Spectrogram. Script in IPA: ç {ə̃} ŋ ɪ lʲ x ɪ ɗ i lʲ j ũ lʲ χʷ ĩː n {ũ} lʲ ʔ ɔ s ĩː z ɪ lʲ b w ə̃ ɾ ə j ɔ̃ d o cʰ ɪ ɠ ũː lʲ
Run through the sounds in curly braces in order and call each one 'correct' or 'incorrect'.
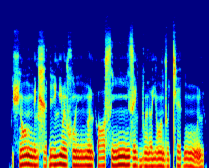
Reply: incorrect: ɔ̃, correct

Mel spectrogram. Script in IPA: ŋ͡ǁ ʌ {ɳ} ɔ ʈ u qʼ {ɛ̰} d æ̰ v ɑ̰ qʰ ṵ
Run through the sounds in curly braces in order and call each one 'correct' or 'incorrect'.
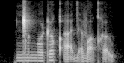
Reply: incorrect: ŋ, incorrect: æ̰

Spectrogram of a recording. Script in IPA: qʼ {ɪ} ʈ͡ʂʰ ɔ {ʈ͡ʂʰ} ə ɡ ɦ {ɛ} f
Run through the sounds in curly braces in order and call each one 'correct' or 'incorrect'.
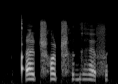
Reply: incorrect: i, correct, correct

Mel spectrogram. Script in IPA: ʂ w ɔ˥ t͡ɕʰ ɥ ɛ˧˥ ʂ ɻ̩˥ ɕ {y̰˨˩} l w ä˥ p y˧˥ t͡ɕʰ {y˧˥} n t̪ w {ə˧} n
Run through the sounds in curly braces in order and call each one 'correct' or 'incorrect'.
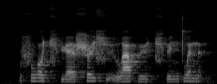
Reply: correct, correct, correct

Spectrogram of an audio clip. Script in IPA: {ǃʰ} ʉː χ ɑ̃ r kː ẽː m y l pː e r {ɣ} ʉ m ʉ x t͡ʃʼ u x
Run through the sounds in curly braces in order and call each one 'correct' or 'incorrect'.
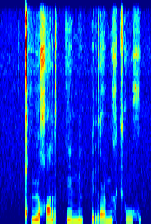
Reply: correct, incorrect: ʕ

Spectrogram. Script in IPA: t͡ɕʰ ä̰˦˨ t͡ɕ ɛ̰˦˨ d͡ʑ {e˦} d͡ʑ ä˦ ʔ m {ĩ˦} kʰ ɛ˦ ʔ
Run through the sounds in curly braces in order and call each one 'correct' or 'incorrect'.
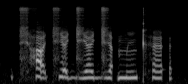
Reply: incorrect: ɛ˦, correct

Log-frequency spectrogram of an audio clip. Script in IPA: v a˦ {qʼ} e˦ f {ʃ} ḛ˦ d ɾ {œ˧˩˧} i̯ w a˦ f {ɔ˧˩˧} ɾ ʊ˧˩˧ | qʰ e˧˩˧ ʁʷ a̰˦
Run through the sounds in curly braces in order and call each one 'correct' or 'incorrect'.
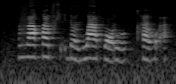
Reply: incorrect: q, correct, correct, correct

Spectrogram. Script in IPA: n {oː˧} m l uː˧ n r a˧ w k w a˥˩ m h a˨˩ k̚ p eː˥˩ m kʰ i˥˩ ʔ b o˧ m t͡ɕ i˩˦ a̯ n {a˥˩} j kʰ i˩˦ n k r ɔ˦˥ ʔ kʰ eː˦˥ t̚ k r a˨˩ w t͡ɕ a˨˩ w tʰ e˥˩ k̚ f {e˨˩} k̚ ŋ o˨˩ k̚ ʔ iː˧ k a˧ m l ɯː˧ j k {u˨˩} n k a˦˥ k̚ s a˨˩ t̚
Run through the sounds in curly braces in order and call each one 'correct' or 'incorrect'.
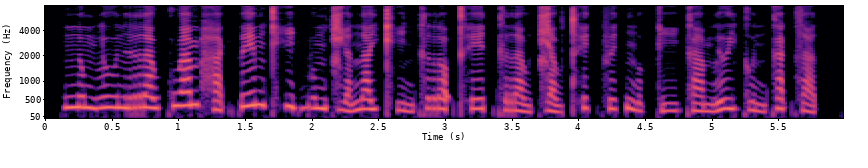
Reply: incorrect: o˧, incorrect: a˦˥, incorrect: e˦˥, incorrect: u˩˦

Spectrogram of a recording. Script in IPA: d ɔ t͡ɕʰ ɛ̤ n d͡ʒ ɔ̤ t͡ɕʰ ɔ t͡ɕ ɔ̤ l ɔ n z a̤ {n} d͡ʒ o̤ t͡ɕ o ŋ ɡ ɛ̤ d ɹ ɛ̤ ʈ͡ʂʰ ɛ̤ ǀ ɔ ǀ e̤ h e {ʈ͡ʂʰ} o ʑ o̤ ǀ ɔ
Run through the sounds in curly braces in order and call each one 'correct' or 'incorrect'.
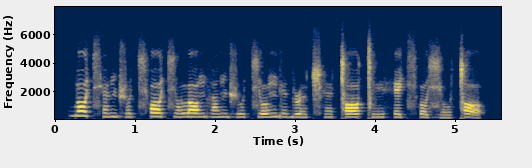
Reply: correct, incorrect: t͡ɕʰ

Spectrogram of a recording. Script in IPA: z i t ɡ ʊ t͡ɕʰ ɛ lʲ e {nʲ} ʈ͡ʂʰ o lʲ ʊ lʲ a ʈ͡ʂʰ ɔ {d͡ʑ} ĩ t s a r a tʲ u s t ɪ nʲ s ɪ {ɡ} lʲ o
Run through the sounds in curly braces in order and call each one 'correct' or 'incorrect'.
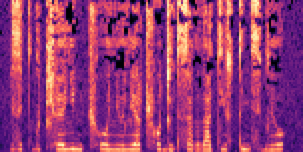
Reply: correct, correct, correct

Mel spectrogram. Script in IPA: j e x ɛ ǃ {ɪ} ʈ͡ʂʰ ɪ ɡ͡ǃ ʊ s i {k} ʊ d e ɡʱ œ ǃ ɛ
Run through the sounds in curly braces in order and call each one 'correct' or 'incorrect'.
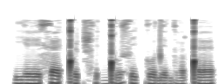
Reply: correct, correct

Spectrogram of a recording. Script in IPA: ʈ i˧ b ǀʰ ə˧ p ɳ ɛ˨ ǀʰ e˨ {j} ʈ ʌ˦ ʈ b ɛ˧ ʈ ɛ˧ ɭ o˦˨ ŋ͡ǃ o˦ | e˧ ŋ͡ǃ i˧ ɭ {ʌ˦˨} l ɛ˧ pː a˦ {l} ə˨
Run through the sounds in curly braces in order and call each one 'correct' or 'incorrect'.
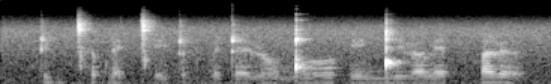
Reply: correct, incorrect: ʌ˧, incorrect: ɭ

